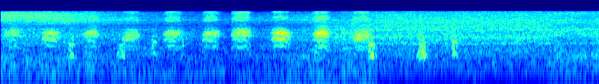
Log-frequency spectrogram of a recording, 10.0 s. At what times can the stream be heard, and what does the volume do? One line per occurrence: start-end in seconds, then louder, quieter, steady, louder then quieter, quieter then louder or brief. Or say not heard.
0.0-9.9 quieter then louder.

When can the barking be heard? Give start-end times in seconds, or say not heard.
1.1-3.1, 6.1-7.7.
